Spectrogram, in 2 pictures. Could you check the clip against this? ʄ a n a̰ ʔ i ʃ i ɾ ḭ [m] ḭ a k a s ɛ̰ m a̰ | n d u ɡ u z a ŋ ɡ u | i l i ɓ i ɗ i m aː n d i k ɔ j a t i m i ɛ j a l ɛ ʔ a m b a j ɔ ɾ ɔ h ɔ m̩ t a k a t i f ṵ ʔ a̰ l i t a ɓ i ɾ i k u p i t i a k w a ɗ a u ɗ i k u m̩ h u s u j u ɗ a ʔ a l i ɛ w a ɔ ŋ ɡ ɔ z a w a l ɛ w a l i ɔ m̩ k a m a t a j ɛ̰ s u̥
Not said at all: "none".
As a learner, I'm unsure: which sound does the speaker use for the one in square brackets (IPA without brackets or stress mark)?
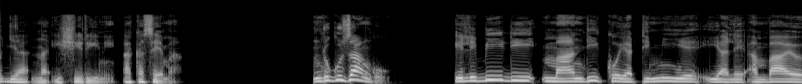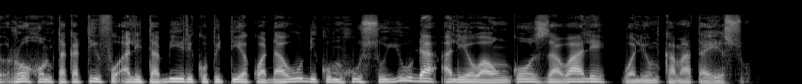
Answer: n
